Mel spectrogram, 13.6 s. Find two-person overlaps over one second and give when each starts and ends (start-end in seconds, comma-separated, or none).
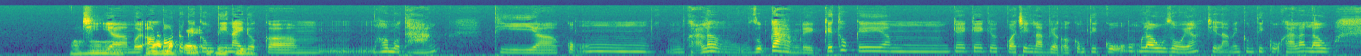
0.8-2.6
